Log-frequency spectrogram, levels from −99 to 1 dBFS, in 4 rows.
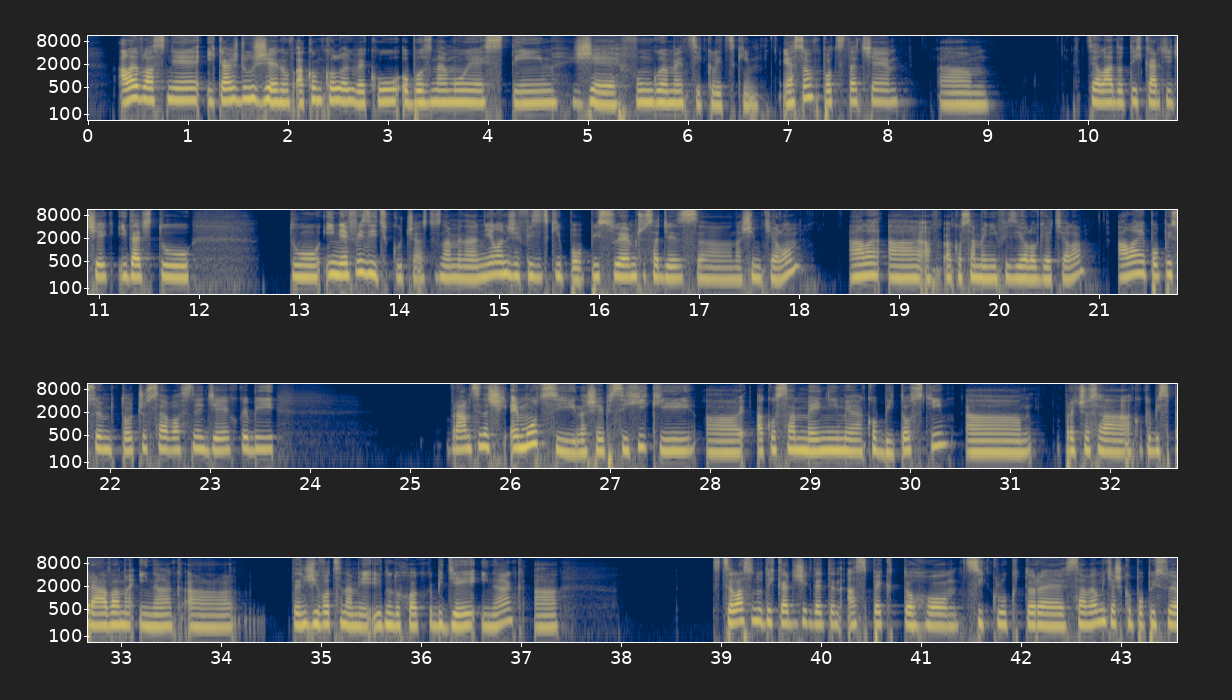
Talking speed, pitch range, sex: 145 wpm, 185-210 Hz, female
